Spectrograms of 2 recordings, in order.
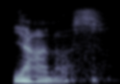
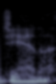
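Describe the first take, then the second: First: The name is said the Latin way. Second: The name is said the American way. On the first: This is how a Roman would say it. "Or if you're a Roman, maybe" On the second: This is how people in the US say it. "But here in the U S, we call it we say"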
